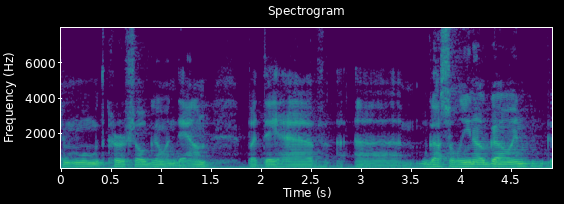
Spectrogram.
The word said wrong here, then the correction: Gonsolin: I don't know how to say his name. – Gonsolin.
